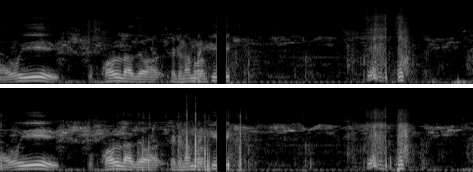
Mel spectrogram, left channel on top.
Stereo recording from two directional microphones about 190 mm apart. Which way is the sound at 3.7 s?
Centre (ahead or behind).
